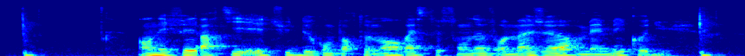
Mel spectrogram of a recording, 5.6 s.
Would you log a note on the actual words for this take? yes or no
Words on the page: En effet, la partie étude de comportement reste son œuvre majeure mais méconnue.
yes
